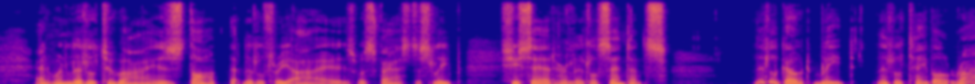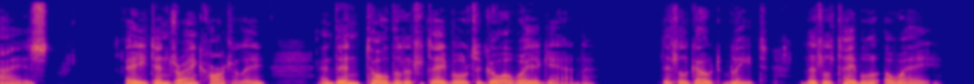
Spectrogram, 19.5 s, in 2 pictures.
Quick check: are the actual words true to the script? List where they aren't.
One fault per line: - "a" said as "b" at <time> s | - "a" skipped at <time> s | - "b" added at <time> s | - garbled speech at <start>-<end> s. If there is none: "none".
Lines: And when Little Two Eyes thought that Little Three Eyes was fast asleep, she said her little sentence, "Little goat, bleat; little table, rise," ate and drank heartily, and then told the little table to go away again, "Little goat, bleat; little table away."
none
